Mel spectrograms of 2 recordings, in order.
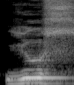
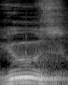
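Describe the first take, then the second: First: The word ends with an 's' sound. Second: The word ends with a 'z' sound. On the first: The word is a noun. "सीन की आवाज आएगी" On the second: The word is a verb. "अगर verb है तो फिर यूज होगा"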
